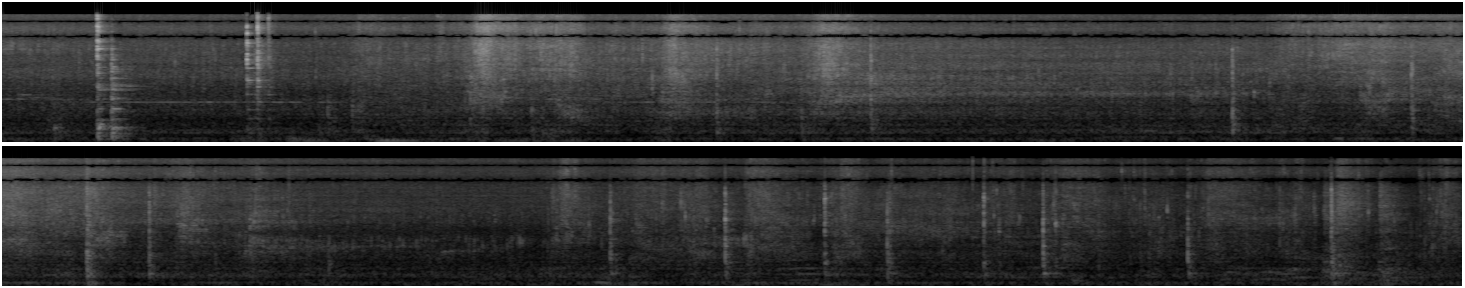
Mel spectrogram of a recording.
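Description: Chicken pieces frying in a kadai with a steady sizzle, while a spatula scrapes and knocks against the pan now and then as the chicken is stirred into the masala paste.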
